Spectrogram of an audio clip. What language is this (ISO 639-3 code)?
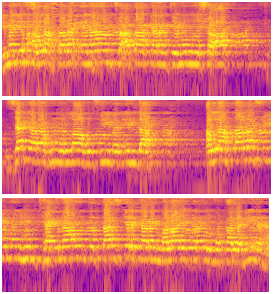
tur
